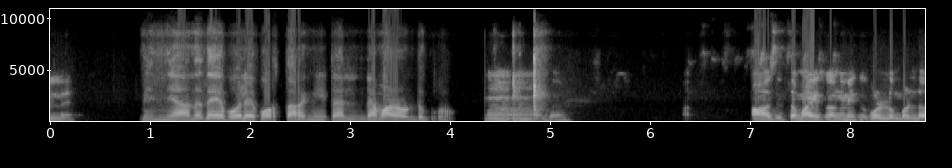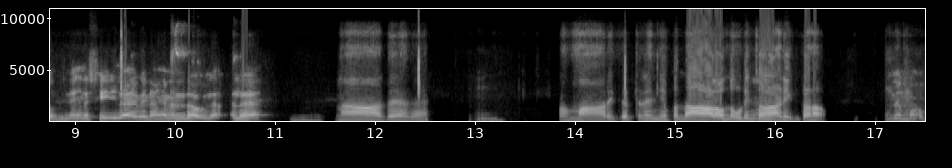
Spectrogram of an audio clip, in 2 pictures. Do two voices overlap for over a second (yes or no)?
no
